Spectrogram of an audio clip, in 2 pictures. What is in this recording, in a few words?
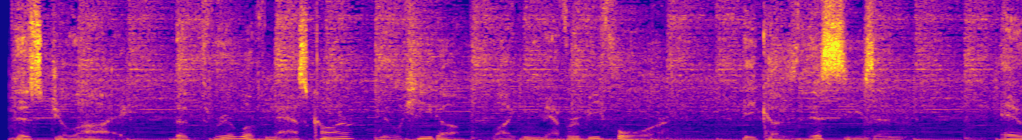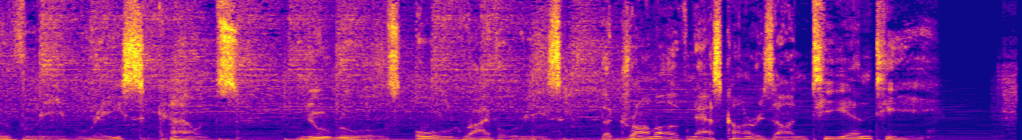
Promo; NASCAR TNT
